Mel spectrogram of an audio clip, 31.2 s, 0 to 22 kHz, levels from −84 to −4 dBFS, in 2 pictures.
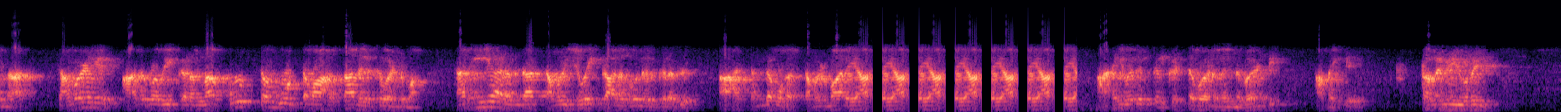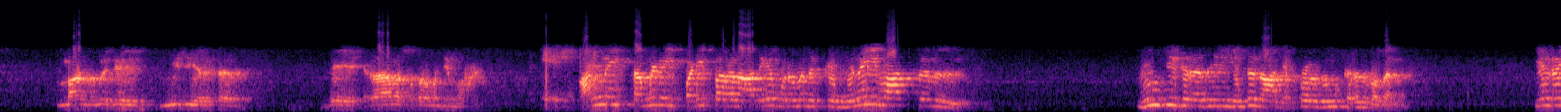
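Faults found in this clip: Stutter with silent gaps, 8.72–10.76 s. A 260 ms fragment replays five times at a steady 363 ms period, each followed by 104 ms of dead digital silence. Likely a player or stream stall retrying its last buffer. Audio for that span is lost. The identical repeated burst separates it from plain dropouts, which only leave gaps.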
